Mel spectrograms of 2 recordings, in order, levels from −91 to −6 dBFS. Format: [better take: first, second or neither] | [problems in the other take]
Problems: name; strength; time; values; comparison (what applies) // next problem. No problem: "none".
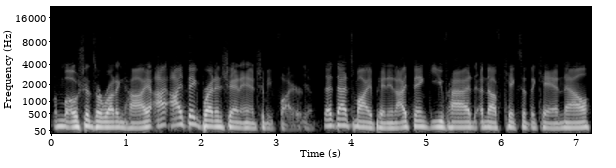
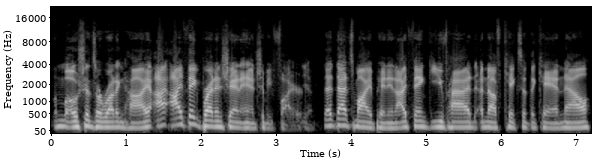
second | muffled; very; fading above 1.5 kHz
